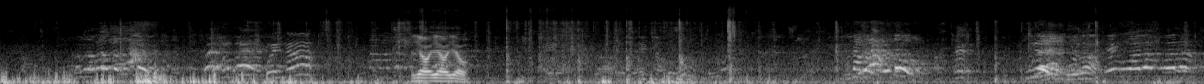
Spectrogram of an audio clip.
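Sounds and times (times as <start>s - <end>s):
wind on microphone: 0.0s - 8.2s.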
